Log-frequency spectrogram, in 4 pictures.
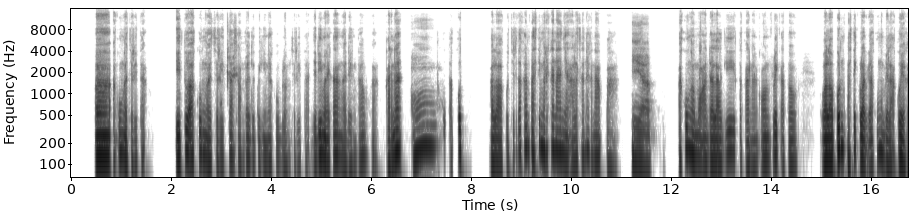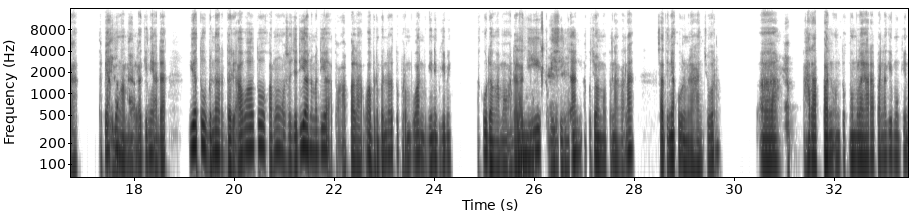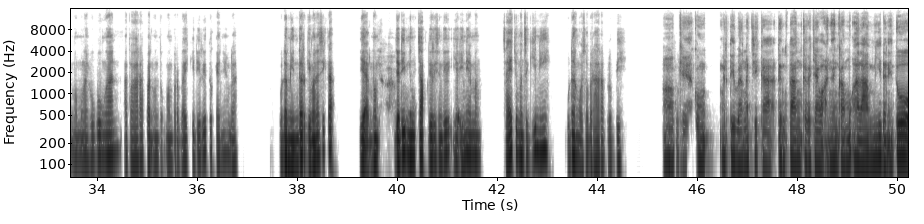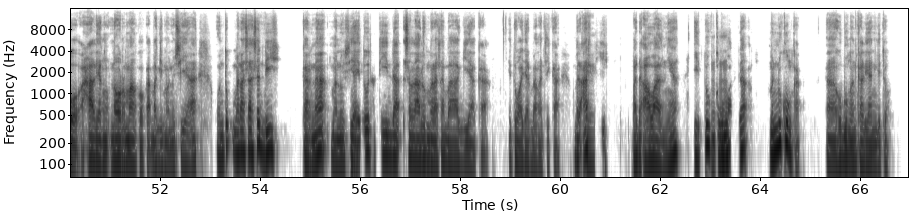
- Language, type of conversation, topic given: Indonesian, advice, Bagaimana cara membangun kembali harapan pada diri sendiri setelah putus?
- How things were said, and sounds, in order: other background noise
